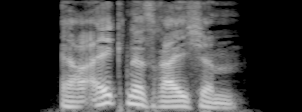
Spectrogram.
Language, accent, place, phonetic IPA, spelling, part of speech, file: German, Germany, Berlin, [ɛɐ̯ˈʔaɪ̯ɡnɪsˌʁaɪ̯çm̩], ereignisreichem, adjective, De-ereignisreichem.ogg
- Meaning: strong dative masculine/neuter singular of ereignisreich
